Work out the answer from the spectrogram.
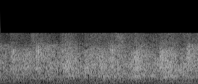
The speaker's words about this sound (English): don't give him too much applause.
